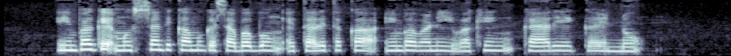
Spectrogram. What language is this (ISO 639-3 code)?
div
